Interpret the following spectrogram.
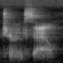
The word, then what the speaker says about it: turnstile: Magic E jumps over one consonant, makes this vowel shout out its name, saying I. So we know that TURN is going to say turn, and the second syllable is going to say style. Put it together, turnstile.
